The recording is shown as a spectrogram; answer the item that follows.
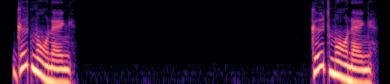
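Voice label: Good morning, English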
